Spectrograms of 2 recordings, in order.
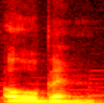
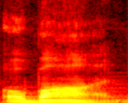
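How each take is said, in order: First: It sounds like 'open' with a B. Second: It does not sound like 'open' with a B. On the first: It is the correct pronunciation. The speaker calls it right. "but it's Oben. It's like open with a B" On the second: It is a pretentious mispronunciation. The speaker calls it wrong. "she kept trying to pronounce it Oban. She was being very hoity-toity"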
